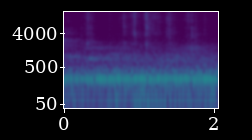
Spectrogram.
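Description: Faint small rustles and clicks of fingers handling a wet cotton string and a thin plastic disc as the string is threaded through a small hole, over a steady low hum.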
